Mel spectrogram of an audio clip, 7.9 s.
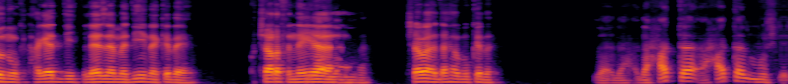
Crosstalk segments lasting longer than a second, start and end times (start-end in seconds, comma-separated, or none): none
